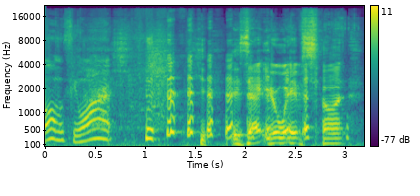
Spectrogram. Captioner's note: laughing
